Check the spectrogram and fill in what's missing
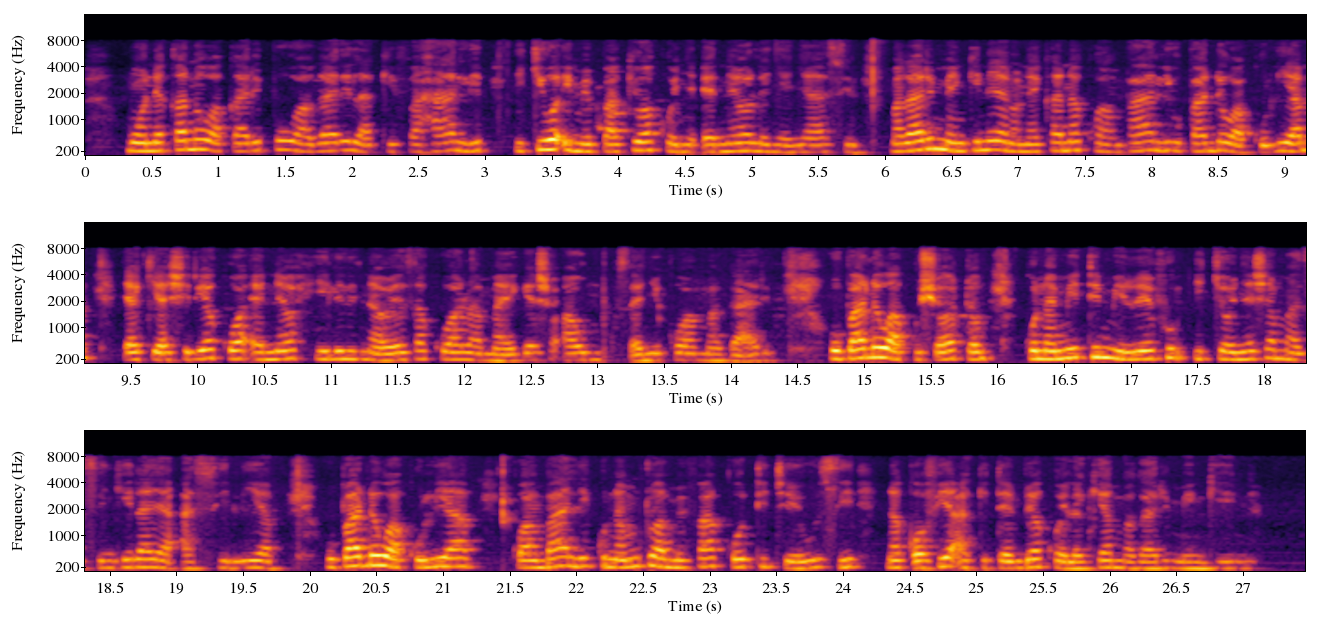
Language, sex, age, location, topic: Swahili, female, 18-24, Nairobi, finance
